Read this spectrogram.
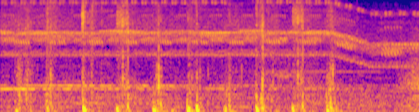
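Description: Heavy footsteps thud on soft ground at a steady pace.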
